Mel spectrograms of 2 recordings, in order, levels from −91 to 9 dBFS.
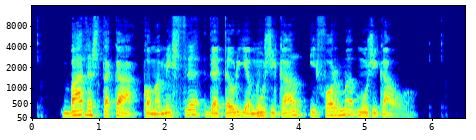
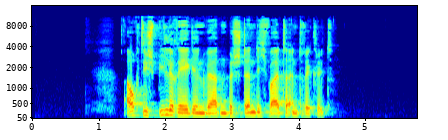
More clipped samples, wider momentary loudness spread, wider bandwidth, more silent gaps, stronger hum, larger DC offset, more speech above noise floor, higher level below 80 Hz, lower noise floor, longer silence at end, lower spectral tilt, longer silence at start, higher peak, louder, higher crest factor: neither; about the same, 8 LU vs 9 LU; about the same, 11.5 kHz vs 11.5 kHz; neither; neither; neither; second, 46 dB vs 62 dB; first, -48 dBFS vs -56 dBFS; second, -68 dBFS vs -80 dBFS; second, 0.85 s vs 1.3 s; first, -7.5 dB/octave vs -4 dB/octave; second, 0.45 s vs 1.4 s; about the same, -4 dBFS vs -2 dBFS; second, -22 LUFS vs -18 LUFS; about the same, 18 dB vs 18 dB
